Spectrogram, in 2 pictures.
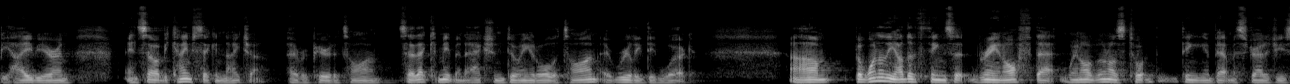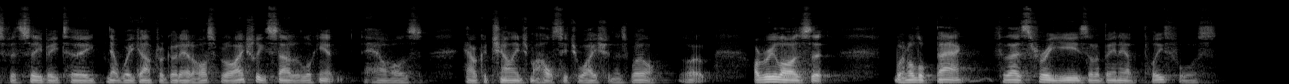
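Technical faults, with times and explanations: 13.89–13.94 s, stream segment skipped: the speech jumps abruptly ahead with a brief blip before "that week after I", likely a failed stream segment the player passed over.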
